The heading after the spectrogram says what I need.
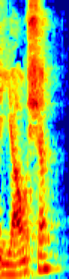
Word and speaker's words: Yahusha: Temos aqui o nome, que se pronuncia Yahusha.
